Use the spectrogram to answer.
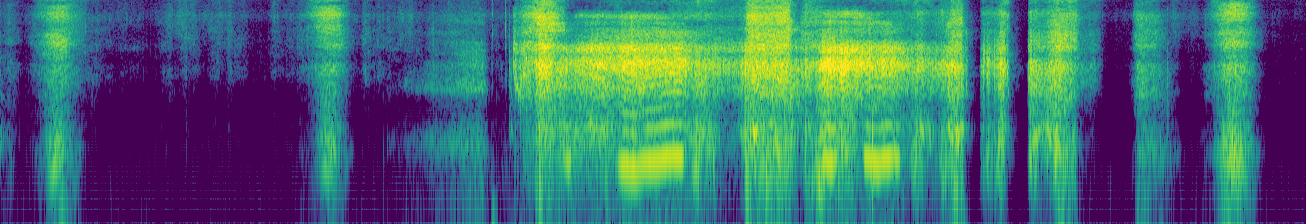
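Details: Several sharp, wet sneezes with sniffs and forceful nose blowing from a person with a cold, sneezes induced with chhinkni (sneezing powder); sneezing.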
